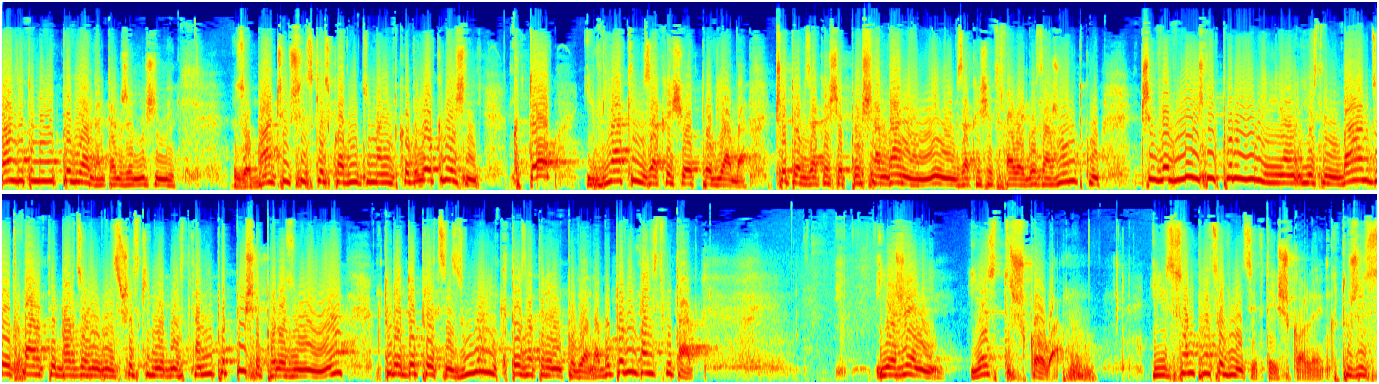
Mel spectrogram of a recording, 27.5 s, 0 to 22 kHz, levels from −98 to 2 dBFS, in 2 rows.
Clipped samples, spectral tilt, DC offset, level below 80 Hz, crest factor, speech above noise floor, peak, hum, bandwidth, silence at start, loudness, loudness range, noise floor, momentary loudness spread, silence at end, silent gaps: under 0.1%; -5 dB/octave; under 0.1%; -32 dBFS; 8 dB; 22 dB; 0 dBFS; none; 16.5 kHz; 0 s; -8 LUFS; 3 LU; -30 dBFS; 8 LU; 0 s; none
